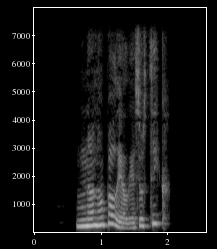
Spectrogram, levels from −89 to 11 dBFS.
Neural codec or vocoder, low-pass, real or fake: none; 7.2 kHz; real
